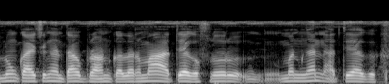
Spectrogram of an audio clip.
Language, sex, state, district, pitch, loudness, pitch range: Wancho, male, Arunachal Pradesh, Longding, 145 Hz, -16 LUFS, 135-150 Hz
